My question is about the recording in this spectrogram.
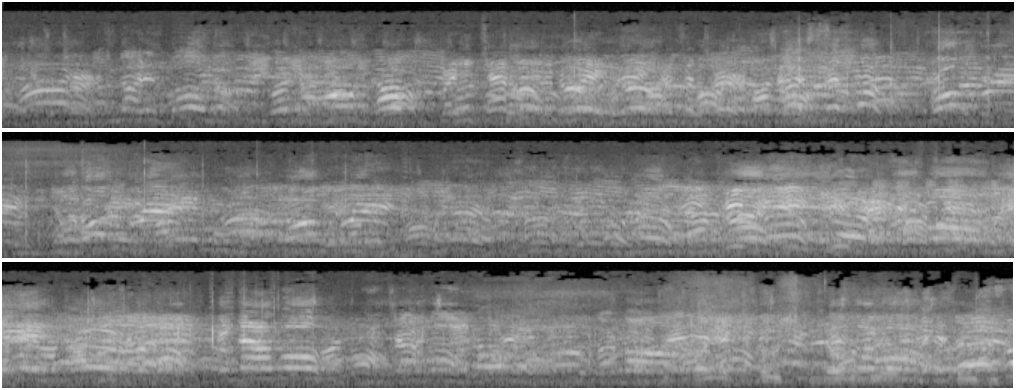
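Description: Several people shouting and talking over each other at once, players and coaches arguing across a sports field with no one voice standing out.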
